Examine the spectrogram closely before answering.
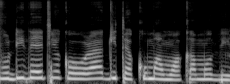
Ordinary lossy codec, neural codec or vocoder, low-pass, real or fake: none; codec, 44.1 kHz, 7.8 kbps, DAC; none; fake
